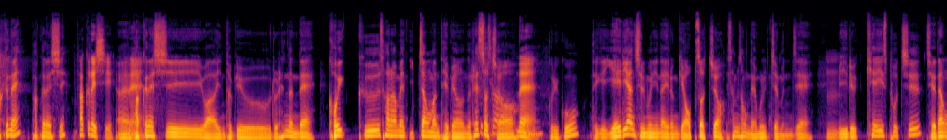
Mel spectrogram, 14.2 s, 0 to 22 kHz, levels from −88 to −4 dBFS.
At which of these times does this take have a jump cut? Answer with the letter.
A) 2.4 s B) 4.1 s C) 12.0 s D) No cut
A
